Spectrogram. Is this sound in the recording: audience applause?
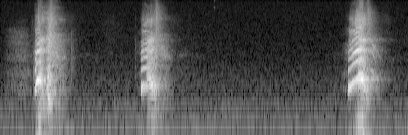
no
